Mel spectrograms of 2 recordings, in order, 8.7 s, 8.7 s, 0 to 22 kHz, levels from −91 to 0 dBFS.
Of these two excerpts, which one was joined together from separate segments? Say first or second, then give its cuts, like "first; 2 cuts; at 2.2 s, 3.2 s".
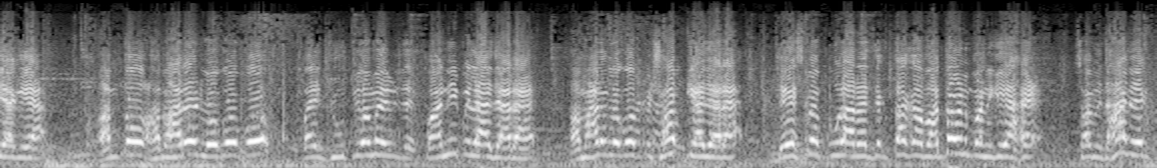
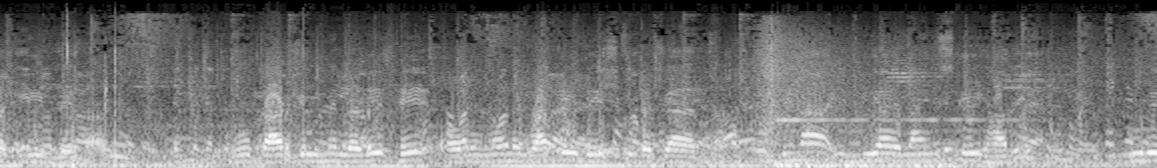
second; 1 cut; at 5.7 s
